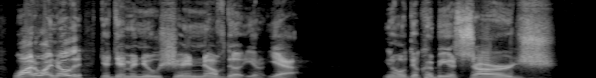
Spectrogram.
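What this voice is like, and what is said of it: Imitates another person's voice. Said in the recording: “my impersonation of him”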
